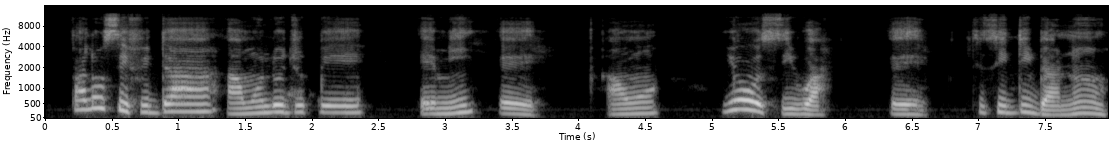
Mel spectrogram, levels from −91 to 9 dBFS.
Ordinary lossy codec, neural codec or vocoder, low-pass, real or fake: Opus, 32 kbps; vocoder, 24 kHz, 100 mel bands, Vocos; 10.8 kHz; fake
